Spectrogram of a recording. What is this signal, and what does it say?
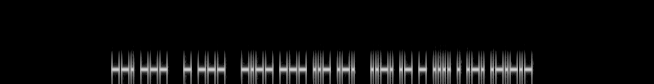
Morse code, heard as a keyed tone, about 50 wpm, 700 Hz. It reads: GO TO YOUR FATHER.
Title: Sentences from Top 300 Words 50wpm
